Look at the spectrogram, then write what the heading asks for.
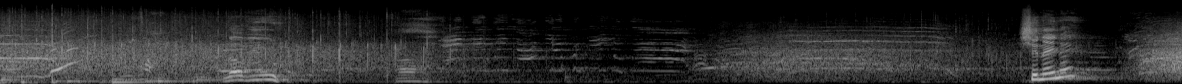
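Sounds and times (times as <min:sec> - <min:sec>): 
audience applause welcoming a guest onstage: 0:00.0 - 0:05.6, 0:07.1 - 0:10.8
speech: 0:02.3 - 0:03.0, 0:10.3 - 0:10.9.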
